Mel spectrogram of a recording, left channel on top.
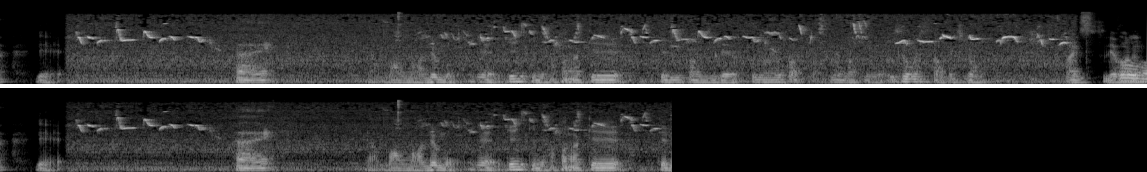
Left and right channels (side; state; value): right; drops out; at 6.8 s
